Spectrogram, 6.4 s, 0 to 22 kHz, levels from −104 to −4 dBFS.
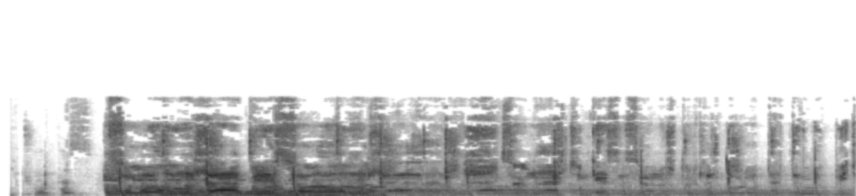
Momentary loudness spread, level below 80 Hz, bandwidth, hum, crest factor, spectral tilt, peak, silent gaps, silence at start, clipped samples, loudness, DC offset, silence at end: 17 LU; -76 dBFS; 11.5 kHz; none; 20 dB; -2.5 dB/octave; -6 dBFS; none; 0.25 s; under 0.1%; -25 LUFS; under 0.1%; 0 s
